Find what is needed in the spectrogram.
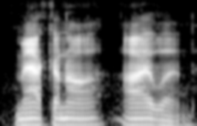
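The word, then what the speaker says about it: Mackinac Island: know this place know it's really has been pronounced for centuries Mao Island like K Koo Illinois yeah yeah yeah you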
